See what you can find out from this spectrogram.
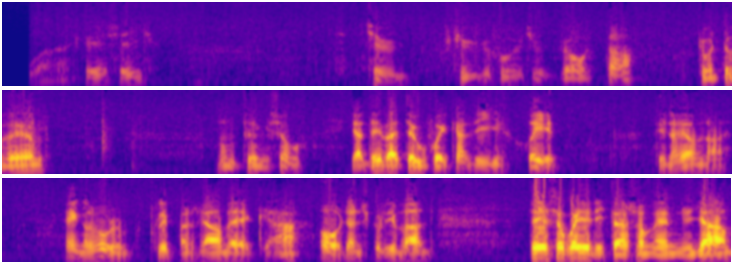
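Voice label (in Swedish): Össjö Skåne, Svenska sagor, dialekter; Folkminnen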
